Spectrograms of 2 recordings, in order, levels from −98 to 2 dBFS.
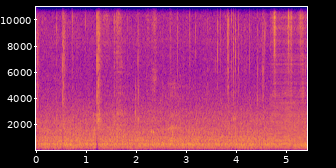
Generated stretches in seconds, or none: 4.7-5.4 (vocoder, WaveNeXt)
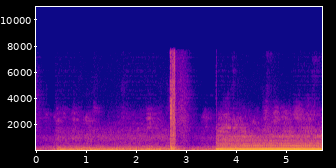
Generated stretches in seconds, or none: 0.0-0.8 (vocoder, WaveNeXt); 1.8-2.4; 3.0-4.0; 5.1-5.7

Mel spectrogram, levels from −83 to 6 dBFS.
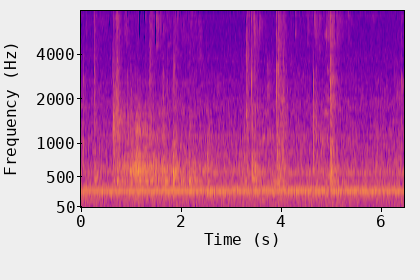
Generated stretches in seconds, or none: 2.2-6.1 (vocoder, WaveNeXt)

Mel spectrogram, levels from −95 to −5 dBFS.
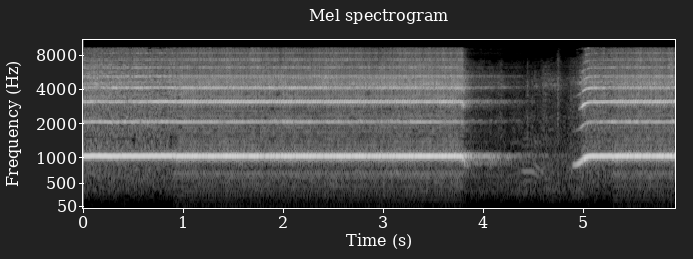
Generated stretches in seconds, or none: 0.9-4.4 (vocoder, WaveNeXt); 5.3-5.9

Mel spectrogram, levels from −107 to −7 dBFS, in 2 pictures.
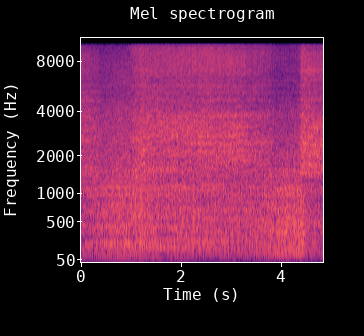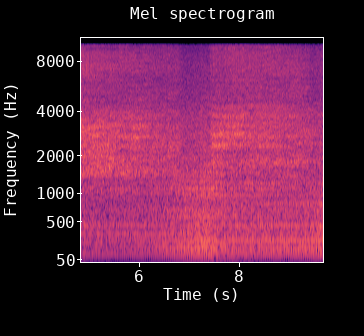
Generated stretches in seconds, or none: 1.0-5.6 (vocoder, WaveNeXt); 7.4-8.4

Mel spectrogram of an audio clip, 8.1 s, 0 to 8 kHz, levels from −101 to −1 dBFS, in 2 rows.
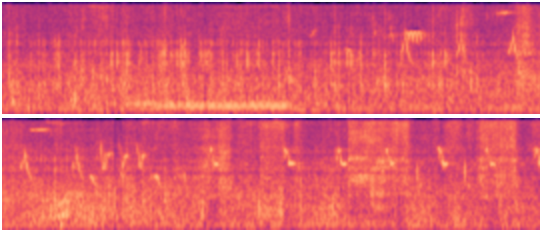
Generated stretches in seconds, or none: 4.8-5.4 (vocoder, WaveNeXt)

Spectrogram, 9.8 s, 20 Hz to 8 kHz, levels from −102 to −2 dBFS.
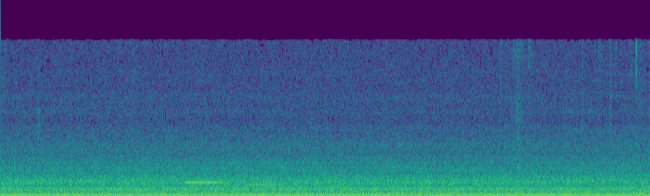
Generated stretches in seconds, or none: none

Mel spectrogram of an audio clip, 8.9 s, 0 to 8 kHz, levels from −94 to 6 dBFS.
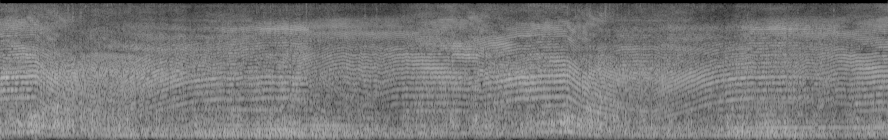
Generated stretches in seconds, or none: none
